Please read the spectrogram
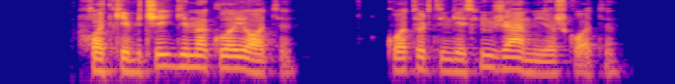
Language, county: Lithuanian, Kaunas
